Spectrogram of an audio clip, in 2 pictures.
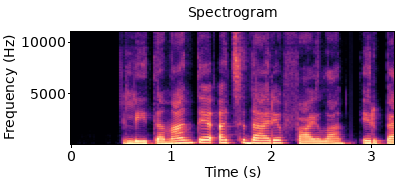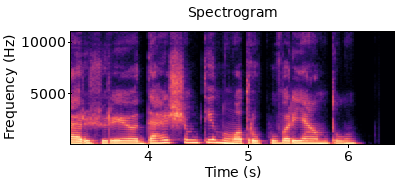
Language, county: Lithuanian, Alytus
